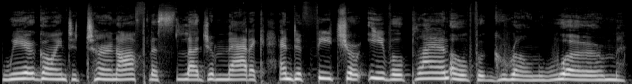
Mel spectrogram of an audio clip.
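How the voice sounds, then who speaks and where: Cartoon game sidekick: sardonic young American woman, highish voice, unhurried deadpan, gloomy oddball, close dry sound. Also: dry recording. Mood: defiant. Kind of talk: cartoon adventure game voice acting.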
